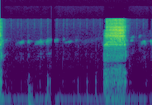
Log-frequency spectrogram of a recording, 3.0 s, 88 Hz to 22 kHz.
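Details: At night in a nest box, late March 2024, where a parent has delivered a vole, an owlet gives a single raspy hiss lasting about half a second after quiet faint chirps and soft knocks.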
